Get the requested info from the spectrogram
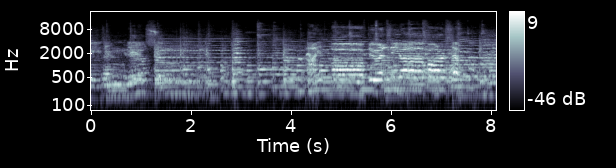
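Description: Acoustic guitar strumming and a mandolin picking an instrumental break in a traditional folk song.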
